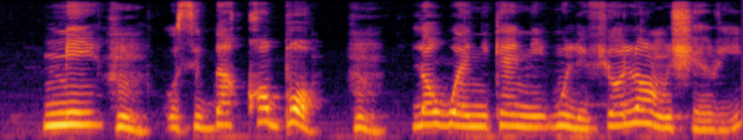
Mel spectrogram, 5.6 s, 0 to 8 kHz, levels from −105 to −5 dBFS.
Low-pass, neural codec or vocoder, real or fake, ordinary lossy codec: none; none; real; none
